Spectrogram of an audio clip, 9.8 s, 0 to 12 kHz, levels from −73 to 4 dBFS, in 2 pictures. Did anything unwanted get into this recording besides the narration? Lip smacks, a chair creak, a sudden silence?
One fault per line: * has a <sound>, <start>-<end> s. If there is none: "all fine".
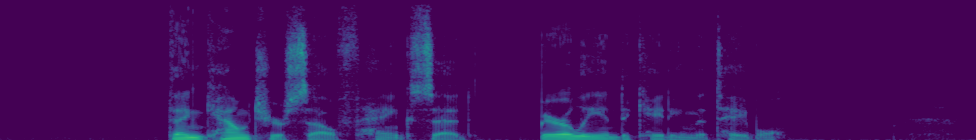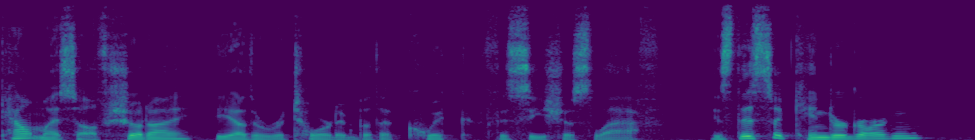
all fine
